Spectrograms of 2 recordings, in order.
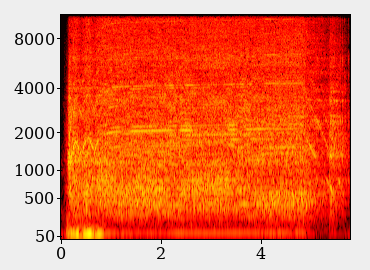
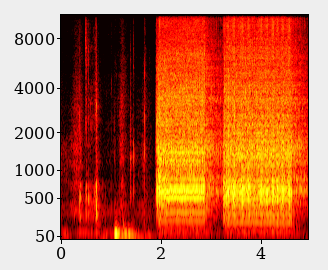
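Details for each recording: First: Makita HR2611F SDS drill from 2012, after replacing its burnt-out armature with a second-hand one from an HR2610: spins up to a steady, even high whine with no rattle, then winds down cleanly. The motor sounds healthy. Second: Makita HR2611F SDS drill burnt out boring 16mm holes in reinforced concrete: runs in rough, harsh bursts with strained buzzing instead of clean spin; burnt armature, needs replacement (fixed with HR2610 parts).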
